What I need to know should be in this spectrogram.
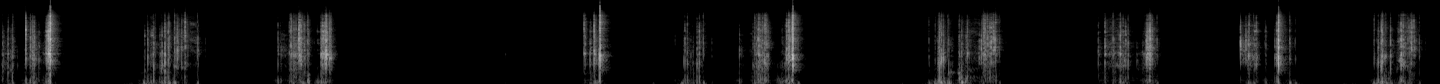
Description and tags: Gun Reloads
Sound of a firearm reloading and being cocked back, made with an adjustable metal pliers.
Equipment used: Audio-Technica ATR2100-USB
Software used: Audacity 2.0.5
Cocking, Firearm, Gun, Loading, Reload, Rifle, Shells, Shotgun, Weapon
